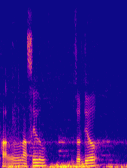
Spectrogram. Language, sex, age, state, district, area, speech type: Assamese, male, 30-45, Assam, Goalpara, urban, spontaneous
